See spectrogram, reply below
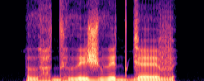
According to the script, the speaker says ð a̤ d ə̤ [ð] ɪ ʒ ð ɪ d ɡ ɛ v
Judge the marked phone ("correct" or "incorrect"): correct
